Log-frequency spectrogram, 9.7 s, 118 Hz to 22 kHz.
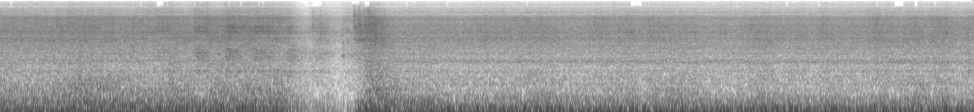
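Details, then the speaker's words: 1971 Plymouth Valiant Scamp V8, first start after 16 years parked, unfinished performance build: deep, even rumble with a brief dip, then steady; no big smoke, leaks, knocking or ticking. Fuel line showed no flow, owner suspects out of fuel or pump not pulling. Sounds healthy. "yep still no bunch of smoke or nothing like that seems to sound pretty good"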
